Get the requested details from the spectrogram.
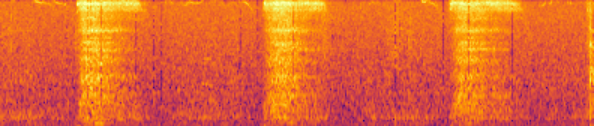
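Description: A man breathes out slowly and deeply, close by.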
